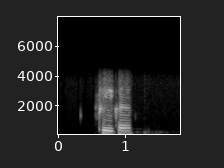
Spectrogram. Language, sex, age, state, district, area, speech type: Hindi, male, 30-45, Uttar Pradesh, Sitapur, rural, conversation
